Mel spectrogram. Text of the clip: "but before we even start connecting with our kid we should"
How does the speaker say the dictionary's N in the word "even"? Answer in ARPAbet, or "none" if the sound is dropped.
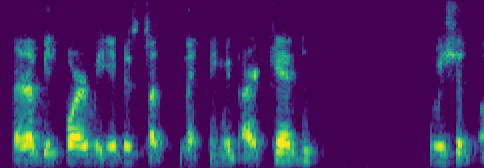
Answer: L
